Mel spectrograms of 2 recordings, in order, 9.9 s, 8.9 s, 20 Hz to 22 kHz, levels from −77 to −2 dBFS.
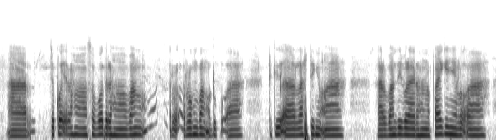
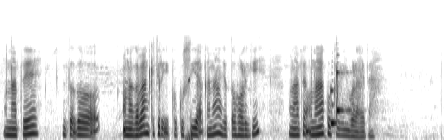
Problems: background sounds at intervals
